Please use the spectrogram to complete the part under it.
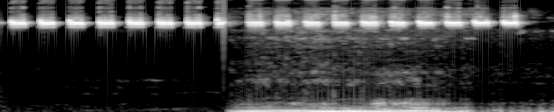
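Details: Cricket chirping played as masteran training audio to get cage birds singing; shrill chirps pulse rapidly and evenly, while a low rumbling noise enters midway and continues beneath them.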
